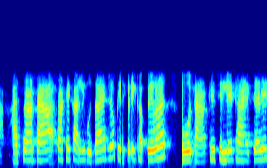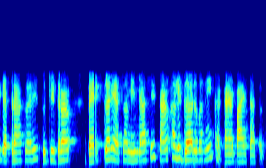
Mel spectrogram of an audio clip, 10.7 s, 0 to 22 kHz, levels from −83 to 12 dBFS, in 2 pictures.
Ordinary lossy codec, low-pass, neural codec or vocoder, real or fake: Opus, 16 kbps; 3.6 kHz; codec, 16 kHz, 2 kbps, FreqCodec, larger model; fake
